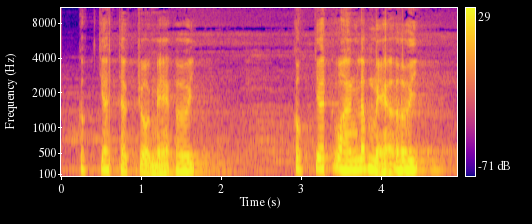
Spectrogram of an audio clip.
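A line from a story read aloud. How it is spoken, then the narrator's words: Sobbing harder. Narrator (Vietnamese): giọng nức nở hơn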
